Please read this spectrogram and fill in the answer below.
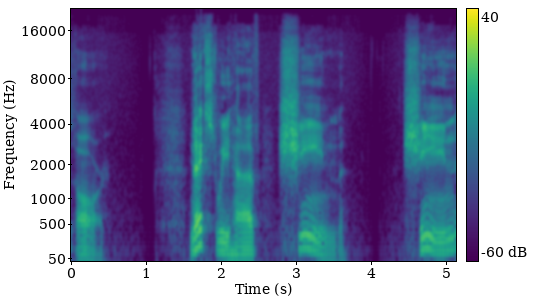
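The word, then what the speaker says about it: ש: next we have sheen sheen is the number 300 and it's pronounced sh like shim it's the picture of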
